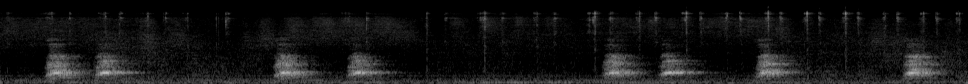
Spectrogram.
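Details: During grooming, a Poodle mix barks in repeated pairs, about eight sharp yaps spread evenly across the recording, with light scissor clicks in between.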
